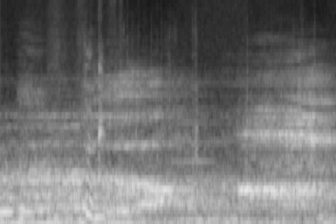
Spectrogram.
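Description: Recorded dragon growl sound effect: a long, drawn-out growl with echo that shifts in pitch about three seconds in, the sleeping dragons made to sound as if they are waking.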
